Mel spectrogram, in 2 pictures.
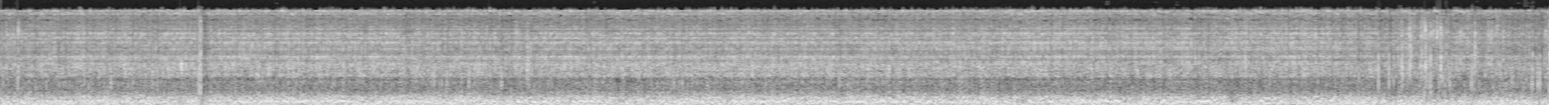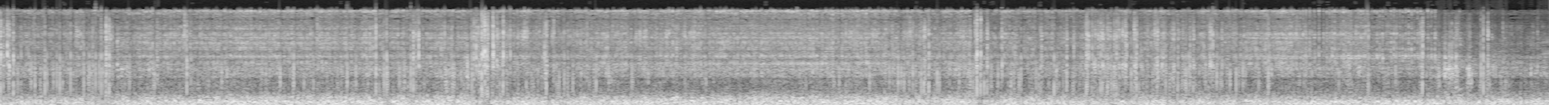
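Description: Wind rushing over the microphone of a bicycle-mounted camera on a fast descent, with steady road rumble and scattered knocks and rattles as a stiff frame passes the vibration of a rough road surface into the mount.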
